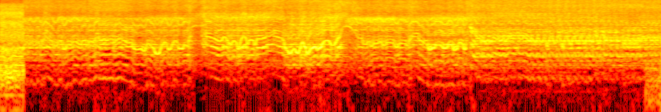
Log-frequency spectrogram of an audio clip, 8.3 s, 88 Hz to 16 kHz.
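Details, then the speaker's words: Angled die grinder with a fiber disc stripping paint remnants from a 1968 Triumph TR250 fender: steady high-pitched whir with gritty scraping, no wobble or bogging; normal die grinder operation. "so we'll just go with the die grinder and the fiber disc to start getting some of the remnants of that little paint off so here we go"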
